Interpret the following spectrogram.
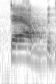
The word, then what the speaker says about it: dabbed: And dabbed, it's not a D here, it's not a T or a D, so we don't add an extra syllable.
